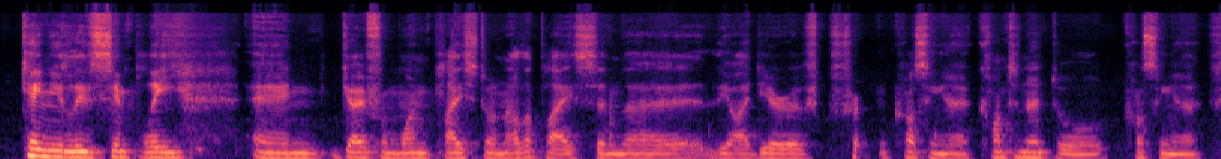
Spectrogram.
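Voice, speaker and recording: The speaker has an Australian accent and talks at a fairly slow pace in a monotone, flat intonation. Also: man. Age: 60s. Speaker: endurance cyclist and outdoor educator. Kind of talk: podcast interview. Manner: hesitant, many fillers.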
